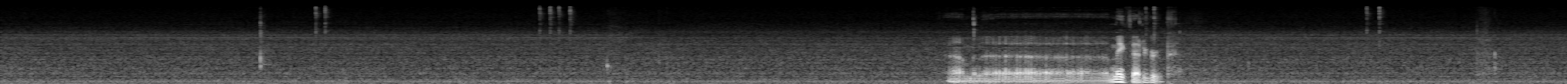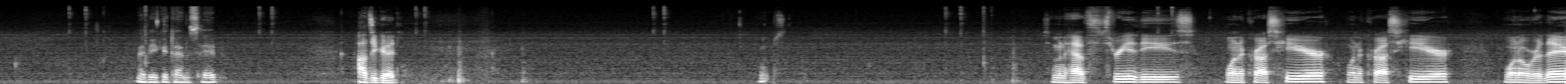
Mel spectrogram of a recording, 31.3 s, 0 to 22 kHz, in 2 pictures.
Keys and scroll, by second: 15.0 m, 19.5 space, 20.8 m, 23.7 Escape.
